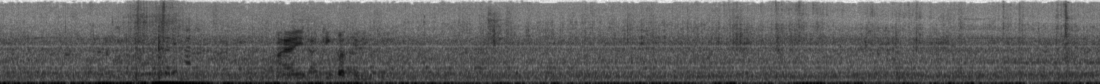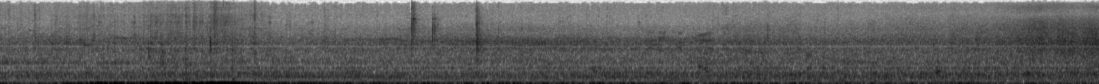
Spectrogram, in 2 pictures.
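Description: Tyres roll steadily over pavement.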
